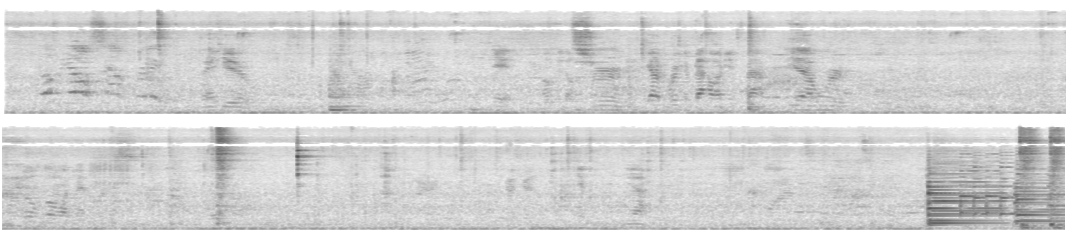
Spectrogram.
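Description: Drums and cymbals tap out a light beat.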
